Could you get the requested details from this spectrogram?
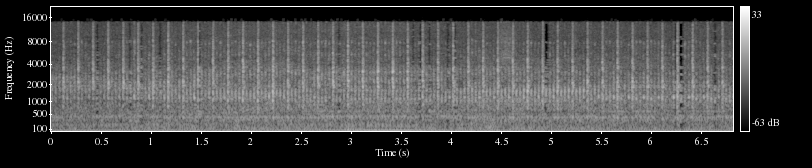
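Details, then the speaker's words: Vehicle left standing about a month, just started after oil check: sharp, even ticking knock about three times a second over steady idle, seemingly from the engine area; knocking rattle at idle, cause not pinned down. "right got it started but as you can probably hear it's got a bit of a rattle to it"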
